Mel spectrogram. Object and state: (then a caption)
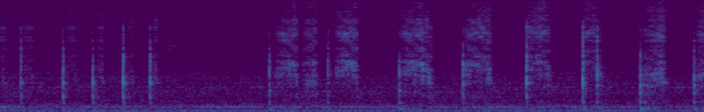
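Chalk drawn across a chalkboard. A white chalk stick held in the fingers drags long strokes across a flat, solid chalkboard in a wooden frame lying on a table. Short, sharp chalk taps alternate with broader, bright, scratchy rasping strokes over a steady low hum.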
